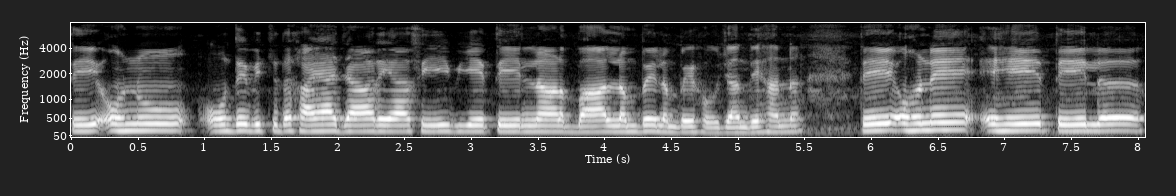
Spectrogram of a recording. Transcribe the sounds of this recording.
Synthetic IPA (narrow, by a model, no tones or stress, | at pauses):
t̪eːʊsnũːoːd̪eːʋɪt͡ʃd̪əkʰaːjaːd͡ʒaːɾɪjaːsiːʋiːeːt̪eːlnaːlbaːəmbeːləmbeːɦoːd͡ʒãːnd̪eːɦən | t̪eːʊɦnẽːɪɦt̪eːl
